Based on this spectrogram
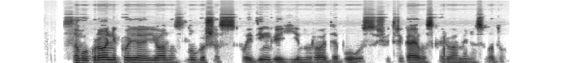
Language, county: Lithuanian, Klaipėda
